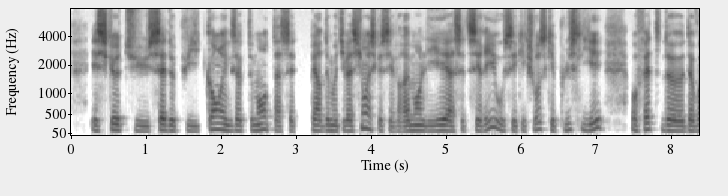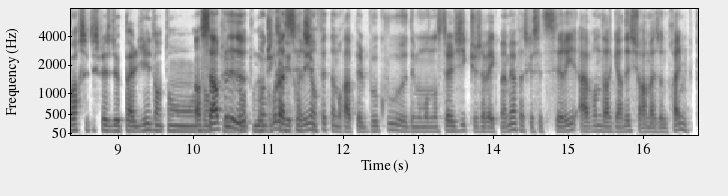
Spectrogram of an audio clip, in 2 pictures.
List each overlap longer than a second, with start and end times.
10.0-11.6

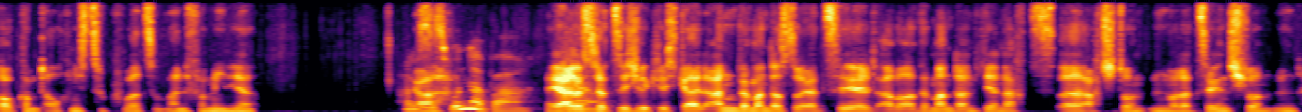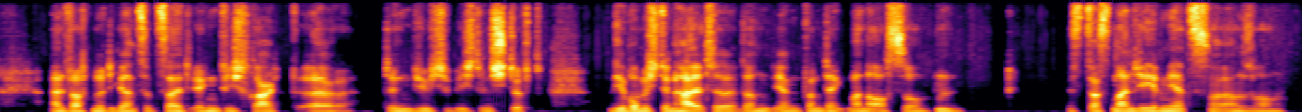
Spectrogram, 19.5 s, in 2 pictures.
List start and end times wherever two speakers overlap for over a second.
none

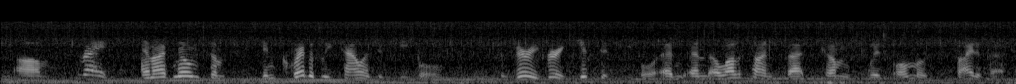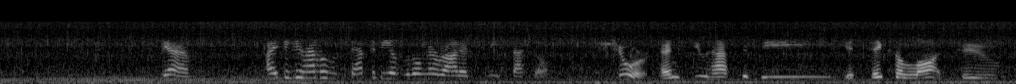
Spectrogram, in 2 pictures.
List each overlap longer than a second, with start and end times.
none

